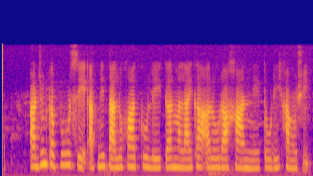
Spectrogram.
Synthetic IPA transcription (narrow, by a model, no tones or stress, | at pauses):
ɐɾd͡ʒʊnkɐpuːɾseʔɐ̰pnet̪aːlːʊqaːt̪koleːkəɾmɐlaːɪkaʔɐ̰ɾoːɾaxaːnːet̪oːɽixaːmoːʃiː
